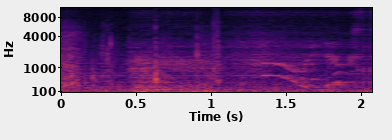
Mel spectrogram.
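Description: Cartoon character dialogue playing from a television's speakers, picked up across the room, over a steady low hum.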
